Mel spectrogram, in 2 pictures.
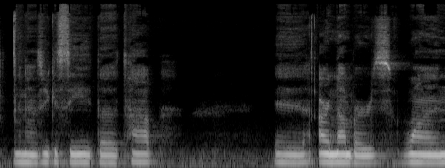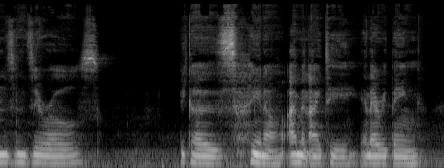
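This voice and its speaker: A woman's very deep, low, dark and mellow voice in monotone, flat intonation, at a very slow pace with long, frequent pauses, in a very clean recording with a silent background. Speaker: IT professional. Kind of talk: prepared presentation. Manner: loud.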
